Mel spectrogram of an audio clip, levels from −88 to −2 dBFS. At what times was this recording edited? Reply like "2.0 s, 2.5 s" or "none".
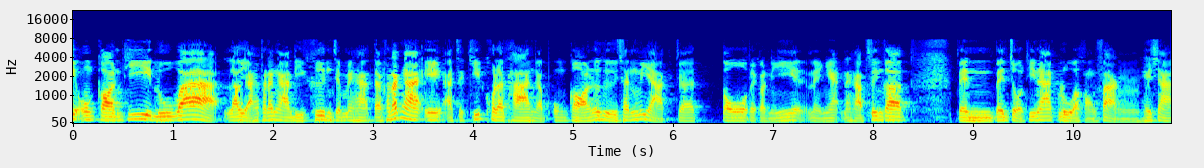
none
